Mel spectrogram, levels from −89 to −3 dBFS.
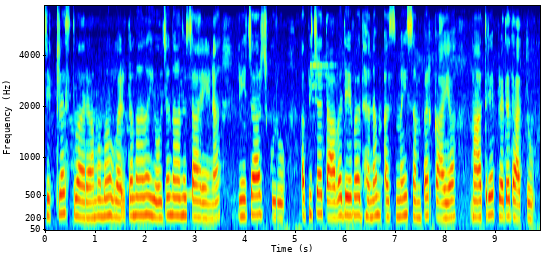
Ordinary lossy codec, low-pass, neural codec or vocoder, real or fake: none; none; none; real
